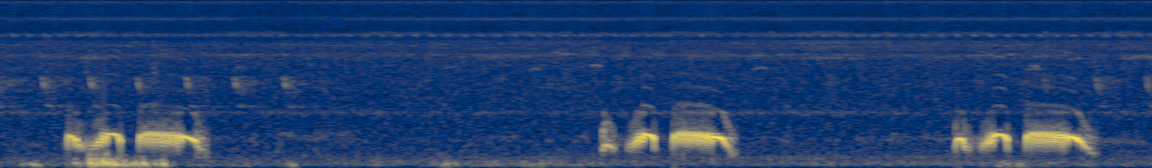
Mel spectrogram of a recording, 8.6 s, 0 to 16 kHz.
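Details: Spotted dove (terkukur), 'kuk 1' call style, used to lure wild birds into calling: three low cooing phrases, each two short notes and a longer drawn-out coo, spaced a few seconds apart, with faint background noise.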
